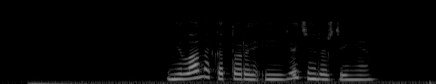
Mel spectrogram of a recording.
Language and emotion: Russian, neutral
